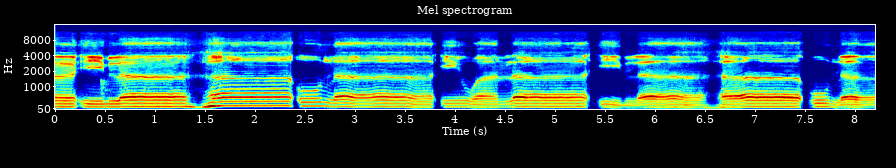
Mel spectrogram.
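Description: A man chanting Arabic Quranic text slowly, holding long vowels on sustained notes that rise and fall, in about six phrases with short breaks for breath: a melodic demonstration of the long vowels (mad) of Quran recitation.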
